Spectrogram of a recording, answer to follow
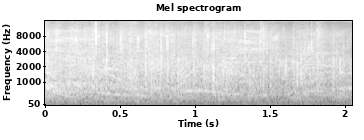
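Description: Church congregation applauding after the preacher's shout, with a few voices calling out; the applause fades away over the two seconds.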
